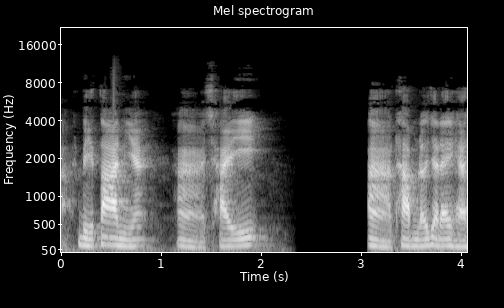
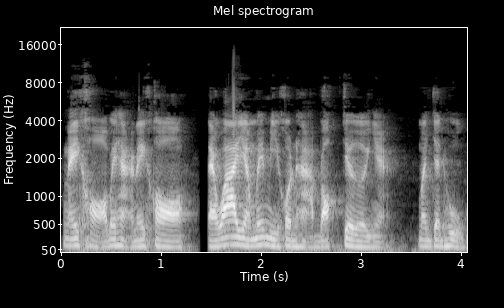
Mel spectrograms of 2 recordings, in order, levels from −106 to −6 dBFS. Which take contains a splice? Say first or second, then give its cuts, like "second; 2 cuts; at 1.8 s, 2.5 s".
second; 1 cut; at 1.3 s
